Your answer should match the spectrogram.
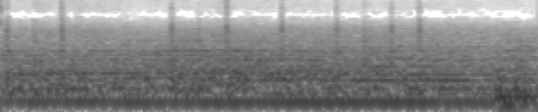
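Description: Dramatic background music: a steady low drone under a quiet ticking beat, about two and a half ticks a second.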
